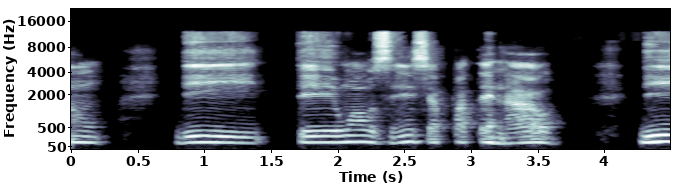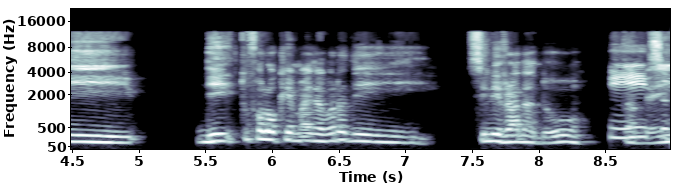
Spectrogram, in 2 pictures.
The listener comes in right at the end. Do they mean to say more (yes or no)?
yes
